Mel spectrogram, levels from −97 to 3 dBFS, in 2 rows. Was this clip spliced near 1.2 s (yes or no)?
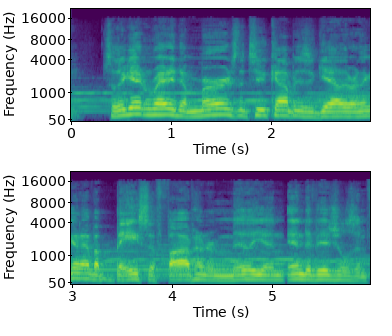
no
